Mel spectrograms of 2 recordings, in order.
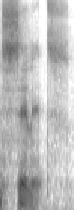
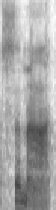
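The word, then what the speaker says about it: Sinnott: say sonat or they say Senate I gotta pronounce his name right it's Ben Senate that's how you say his name he said that it's not sonat sinote Senate he's been dropping some passes so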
